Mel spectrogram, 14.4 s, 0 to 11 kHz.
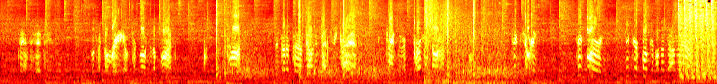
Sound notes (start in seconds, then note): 4.2 gunshot Sounds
